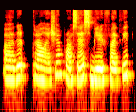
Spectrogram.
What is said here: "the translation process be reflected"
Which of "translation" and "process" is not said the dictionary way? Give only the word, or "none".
translation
